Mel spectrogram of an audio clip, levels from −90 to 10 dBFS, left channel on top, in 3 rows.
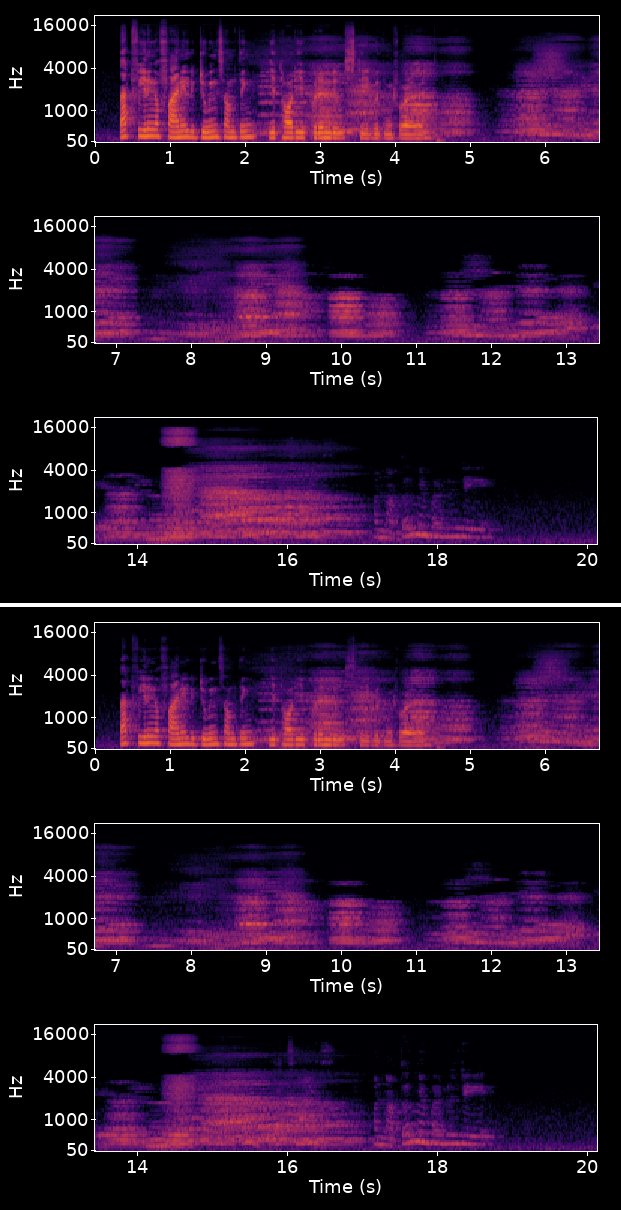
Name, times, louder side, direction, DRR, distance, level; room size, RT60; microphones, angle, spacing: voice 1, 0.3-4.5, left 4 dB, 60° left, 0.4 m, -28 dB
sound 1, 1.6-5.0 5.4-10.8 11.2-17.0, left 2 dB, 35° left, 2.0 m, -40 dB
voice 2, 15.4-16.6 17.2-18.8, right 1 dB, 55° right, 2.0 m, -45 dB
11.0 x 10.5 x 7.0 m
head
